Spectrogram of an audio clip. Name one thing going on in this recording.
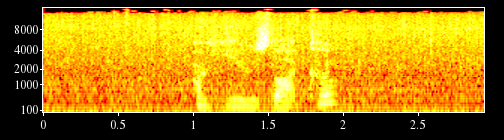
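A young woman asks a question quietly.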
